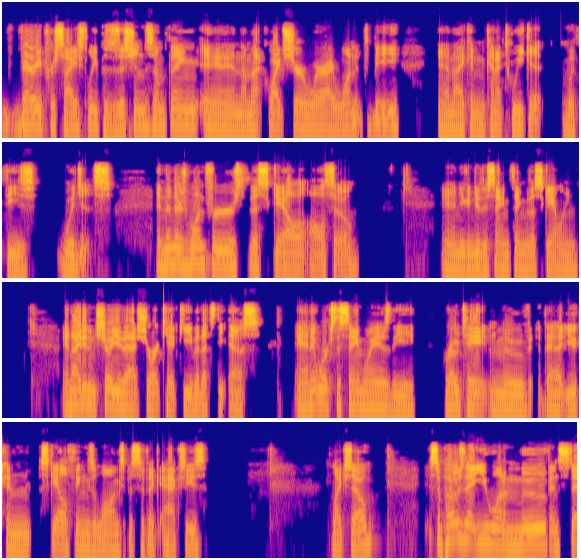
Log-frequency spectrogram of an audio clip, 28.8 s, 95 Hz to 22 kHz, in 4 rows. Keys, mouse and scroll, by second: 1.3 click, 9.7 click, 12.1 click, 14.1 ctrl+z, 17.4 s, 21.3 s.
